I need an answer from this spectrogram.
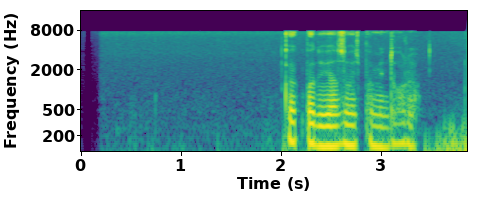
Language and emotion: Russian, neutral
